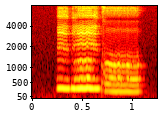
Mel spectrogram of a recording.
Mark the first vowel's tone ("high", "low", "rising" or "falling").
high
